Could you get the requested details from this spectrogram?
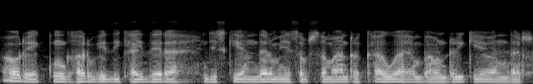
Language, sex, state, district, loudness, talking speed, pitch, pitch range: Hindi, male, Punjab, Pathankot, -17 LUFS, 235 wpm, 115 Hz, 110-120 Hz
